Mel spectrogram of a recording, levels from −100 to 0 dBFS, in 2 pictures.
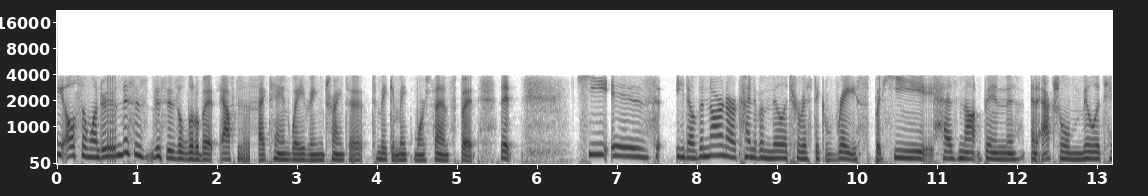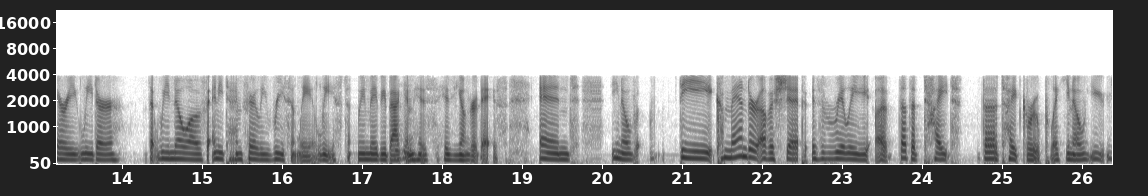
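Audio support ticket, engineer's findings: Short robotic stutters: 0.63–0.72 s, 2.28–2.52 s (scattered), 10.86–10.95 s (after "militaristic race but he"), 15.36–15.42, 16.89–16.95 (after "fairly recently at least"), 19.89–19.98, 22.38–22.44, 24.81–24.90 s (after "a that's a tight"). Packet loss with last packet repeated. Gaps of 60–90 ms filled by replaying the previous packet, which fits 30 ms packets. Repeats ignore pitch period; longer runs buzz near 33 Hz. Band limit at 4 kHz consistent with G.711 telephone coding.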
